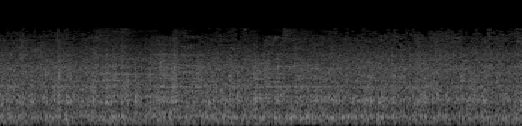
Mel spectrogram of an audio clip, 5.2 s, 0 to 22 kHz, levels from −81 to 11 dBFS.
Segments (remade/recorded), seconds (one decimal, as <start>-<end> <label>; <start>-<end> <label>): 0.0-0.9 recorded; 0.9-2.0 remade; 2.0-2.5 recorded; 2.5-3.3 remade; 3.3-5.2 recorded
